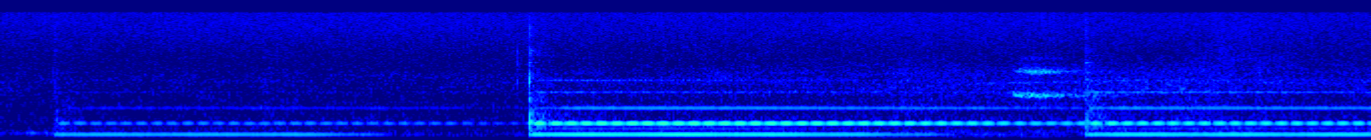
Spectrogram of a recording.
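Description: A meditation bell is struck three times, about five seconds apart, each strike blooming into a sustained, humming tone with layered overtones that slowly fades before the next. No one speaks.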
